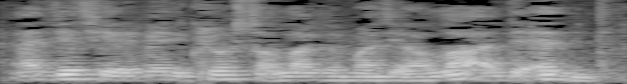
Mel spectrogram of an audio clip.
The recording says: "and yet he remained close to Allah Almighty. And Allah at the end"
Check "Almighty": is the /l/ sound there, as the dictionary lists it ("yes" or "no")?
no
